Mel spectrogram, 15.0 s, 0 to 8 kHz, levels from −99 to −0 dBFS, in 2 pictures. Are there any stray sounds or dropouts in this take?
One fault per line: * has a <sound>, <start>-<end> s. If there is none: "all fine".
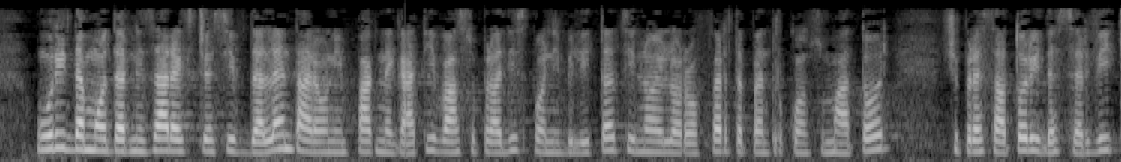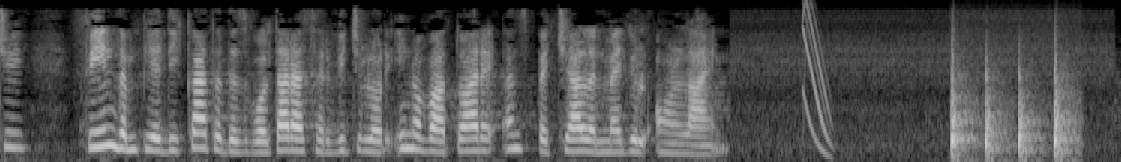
* has a chirp, 12.8-13.1 s
* has a thud, 13.8-14.7 s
